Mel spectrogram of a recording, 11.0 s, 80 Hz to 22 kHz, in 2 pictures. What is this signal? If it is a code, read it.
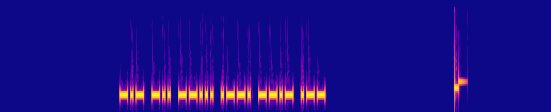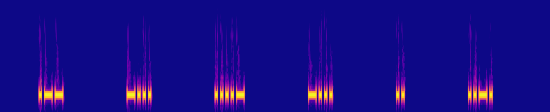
Morse code, heard as a keyed tone, about 44 wpm, spaced as for 19 wpm, 700 Hz. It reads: KD7PQW WB4BIF
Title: USA Call Signs - 6 Characters - 8x Character Spacing - 45wpm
